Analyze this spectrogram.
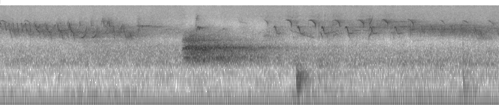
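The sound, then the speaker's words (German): A coal tit sings in a series of short, high, repeated notes that continue through most of the stretch, fairly faint against a steady background hiss. “diese Meise macht mich wahnsinnig”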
